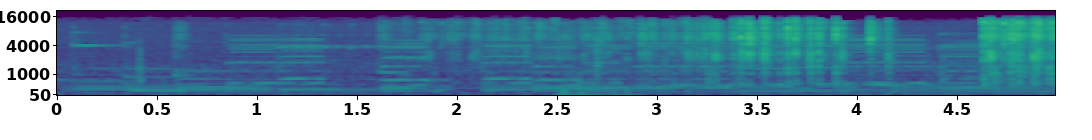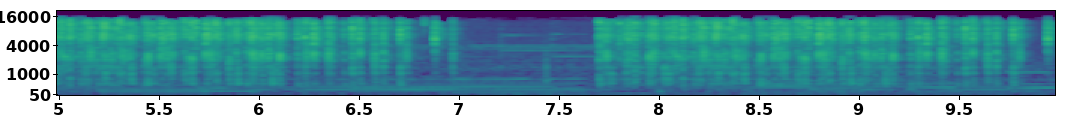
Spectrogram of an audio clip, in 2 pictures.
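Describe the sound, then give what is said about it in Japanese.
Recorded applause sound effect, played three times with the Radiotalk app's sound feature after a win, plays in repeated bursts of dense, crackling clapping: a softer first burst, then two loud full ones, over a steady background music bed. No one speaks. “いい形でね勝ったんで拍手を3回鳴らしましたけど聞こえました ラジオトークのあの音の機能初めて使った”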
